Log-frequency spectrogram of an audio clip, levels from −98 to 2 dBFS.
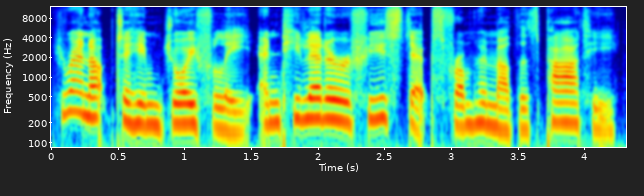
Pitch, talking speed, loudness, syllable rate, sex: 200 Hz, 235 wpm, -18 LUFS, 5.1 syllables/s, female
